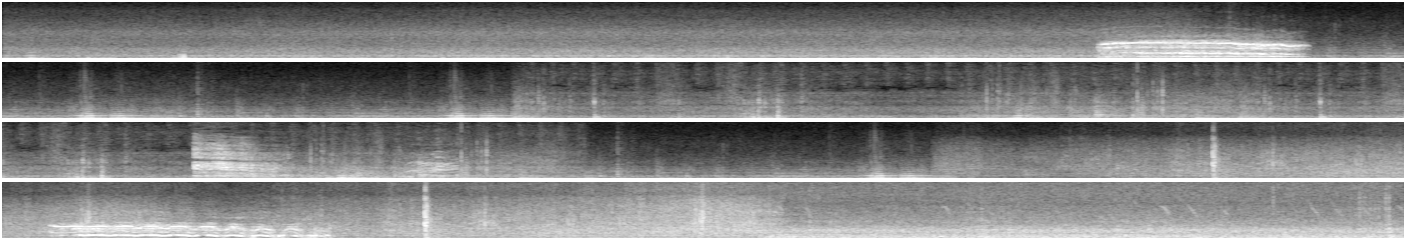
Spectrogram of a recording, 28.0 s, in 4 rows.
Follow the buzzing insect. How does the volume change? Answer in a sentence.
The volume of the buzzing insect goes up.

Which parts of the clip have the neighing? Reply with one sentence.
The neighing can be heard from 5.5 to 6.5 s, from 14.9 to 16.3 s and from 21.2 to 22.7 s.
